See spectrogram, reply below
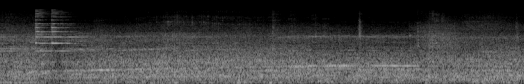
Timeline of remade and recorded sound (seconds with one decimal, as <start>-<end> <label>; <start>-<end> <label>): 0.0-0.9 recorded; 0.9-2.0 remade; 2.0-5.2 recorded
